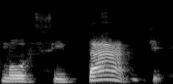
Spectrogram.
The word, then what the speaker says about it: mocidade: Mocidade, a sílaba forte é o da.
